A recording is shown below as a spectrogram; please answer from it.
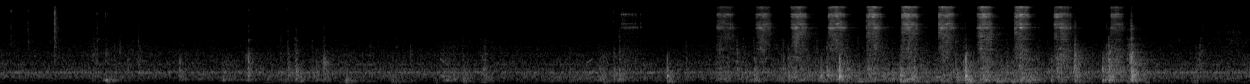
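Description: Hand ratchet with an extension socket driving a door-panel screw into plastic. A few faint handling ticks come first. Then, about six seconds in, a run of sharp, evenly spaced ratchet clicks starts, about three a second, and stops shortly before the end.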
